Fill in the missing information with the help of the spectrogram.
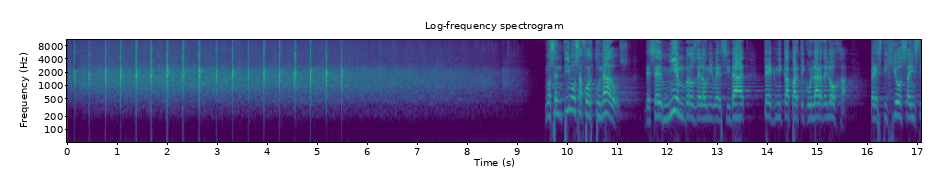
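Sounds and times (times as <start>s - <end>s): audience applauding: 0.0s - 9.3s
close hand claps: 0.0s - 9.3s.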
